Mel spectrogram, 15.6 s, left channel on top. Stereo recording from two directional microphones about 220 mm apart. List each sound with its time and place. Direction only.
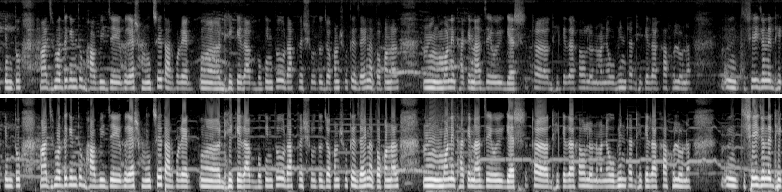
0.1 s speech: 25° right (ahead or behind)
10.7 s speech: 45° right (ahead or behind)
14.9 s speech: 40° right (ahead or behind)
